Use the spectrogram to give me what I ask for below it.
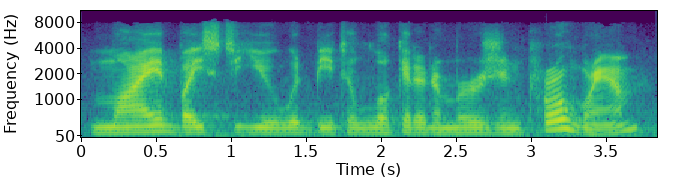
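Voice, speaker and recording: A man whose first language is French, from Canada, giving a talk to parents as a teacher, halting with many restarts. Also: medium pitch, fairly bright tone, lo-fi sound, slight background noise. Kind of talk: online lecture to parents. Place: Toronto.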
